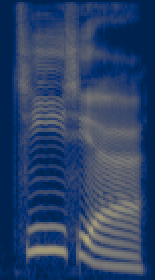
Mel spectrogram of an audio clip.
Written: 机械

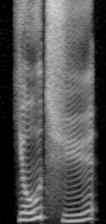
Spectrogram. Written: you2 ju2

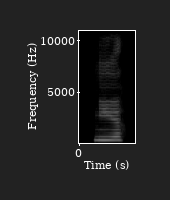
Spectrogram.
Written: 捏

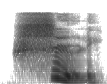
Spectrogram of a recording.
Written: 势力

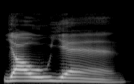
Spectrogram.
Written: 谣言

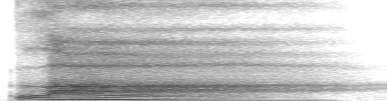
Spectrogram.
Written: 啦

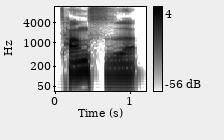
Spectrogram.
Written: 尝试

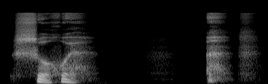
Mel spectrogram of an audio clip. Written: she4 hui4

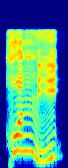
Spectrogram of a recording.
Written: 昏迷

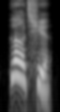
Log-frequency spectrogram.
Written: 乐趣

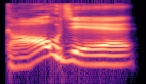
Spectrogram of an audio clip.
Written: 告诫

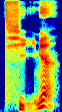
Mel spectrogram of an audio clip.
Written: 体面

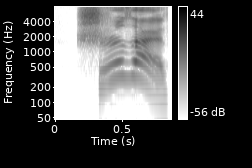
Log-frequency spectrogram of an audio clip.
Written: shi2 zai4

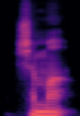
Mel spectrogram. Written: 什么

